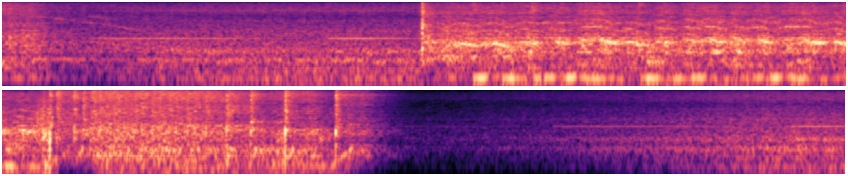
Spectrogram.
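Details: Truck on first start attempt after new spark plugs and spark plug wires were installed: starter spins the engine briskly for about four seconds with no firing at all. Cranks but won't start, cause unknown.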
